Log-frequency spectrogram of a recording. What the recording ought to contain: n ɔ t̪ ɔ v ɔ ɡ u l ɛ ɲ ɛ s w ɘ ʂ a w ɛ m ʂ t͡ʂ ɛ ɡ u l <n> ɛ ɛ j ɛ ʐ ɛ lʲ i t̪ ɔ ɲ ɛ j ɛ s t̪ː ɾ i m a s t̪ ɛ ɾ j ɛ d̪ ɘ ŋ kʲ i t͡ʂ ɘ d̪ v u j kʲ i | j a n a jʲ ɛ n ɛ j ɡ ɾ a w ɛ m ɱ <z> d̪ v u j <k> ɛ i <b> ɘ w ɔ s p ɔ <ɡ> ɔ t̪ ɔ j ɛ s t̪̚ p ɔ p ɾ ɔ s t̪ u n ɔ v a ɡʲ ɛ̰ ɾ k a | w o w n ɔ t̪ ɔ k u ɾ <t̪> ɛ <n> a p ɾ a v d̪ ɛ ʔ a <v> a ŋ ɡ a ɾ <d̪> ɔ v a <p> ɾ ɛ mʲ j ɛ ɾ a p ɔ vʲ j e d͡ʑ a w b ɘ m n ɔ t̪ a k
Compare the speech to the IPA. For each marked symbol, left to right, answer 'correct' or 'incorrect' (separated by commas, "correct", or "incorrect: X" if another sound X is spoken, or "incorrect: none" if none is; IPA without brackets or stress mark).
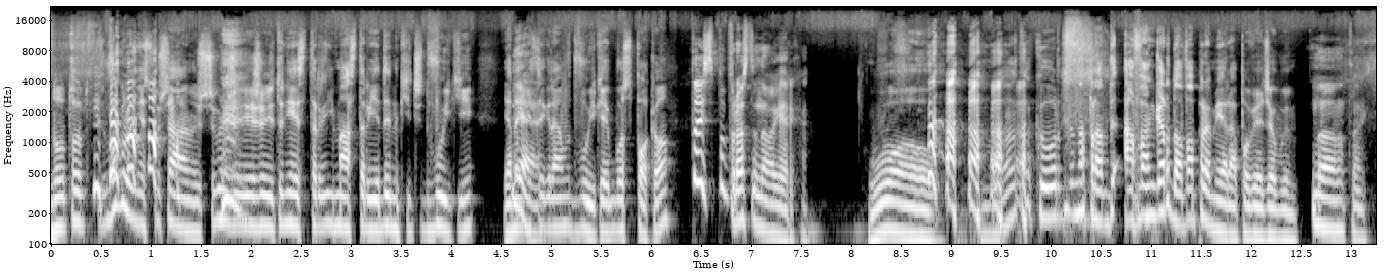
incorrect: ɲ, incorrect: v, correct, correct, incorrect: k, incorrect: d̪, correct, correct, correct, correct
